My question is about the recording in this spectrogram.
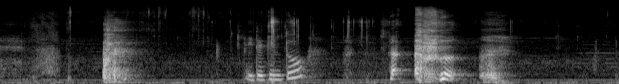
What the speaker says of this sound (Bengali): কাশি হয়েছে অনেক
